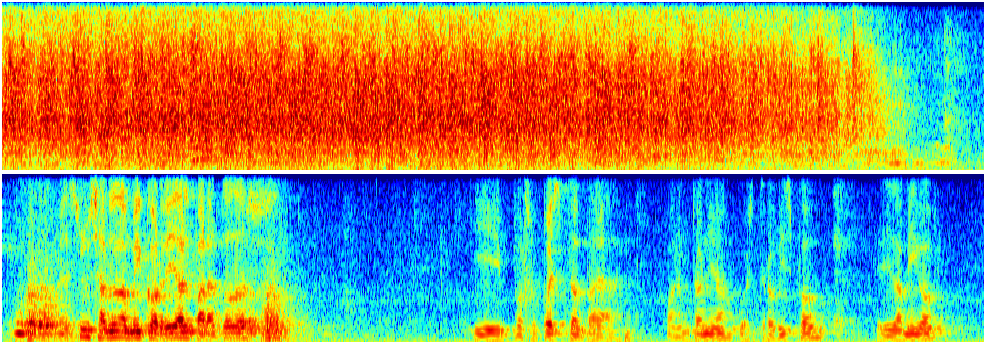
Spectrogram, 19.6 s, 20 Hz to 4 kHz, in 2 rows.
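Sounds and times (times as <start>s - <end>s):
large audience applauding: 0.0s - 9.1s
speech: 10.6s - 12.8s, 15.0s - 19.4s.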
